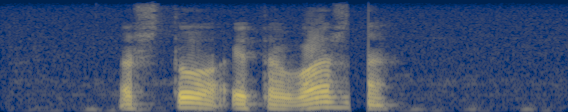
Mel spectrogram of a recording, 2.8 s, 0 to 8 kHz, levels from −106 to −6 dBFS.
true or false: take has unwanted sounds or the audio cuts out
true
